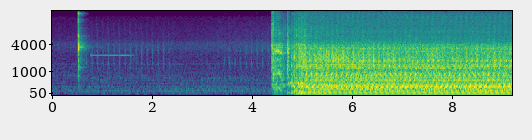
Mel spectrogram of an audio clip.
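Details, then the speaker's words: Kubota KX121-3 excavator after replacing and tensioning the water pump/fan and A/C belts. The diesel cranks, catches after a few seconds and settles to an even idle with the former belt squeal gone. "there was no more squeak and I am really happy now because the machine can operate quietly and no more Super annoying sound coming from the back end"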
